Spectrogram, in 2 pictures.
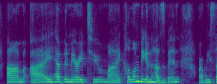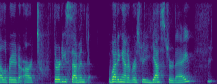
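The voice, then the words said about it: American accent. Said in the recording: “everyone can hear that I don't have any kind of accent except an American accent”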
